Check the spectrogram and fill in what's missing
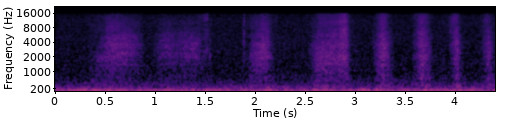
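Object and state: Nothing is struck.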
